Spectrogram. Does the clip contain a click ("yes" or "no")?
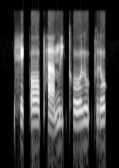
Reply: no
